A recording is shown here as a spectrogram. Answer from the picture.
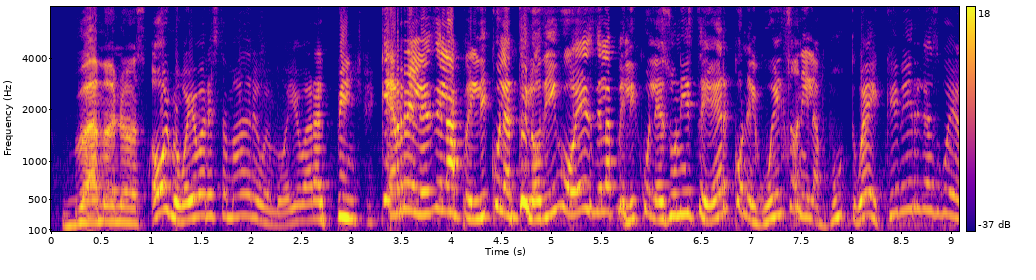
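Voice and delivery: loud, high excited yelling; excited shouting. Real, not acted. Gamer shouts to viewers about a movie easter egg, excited. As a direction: shout it out, thrilled with the find.

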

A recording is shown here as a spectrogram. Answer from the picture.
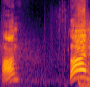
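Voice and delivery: shocked shout then a high laugh; startled yell. Real, not acted. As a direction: jump out of your skin.

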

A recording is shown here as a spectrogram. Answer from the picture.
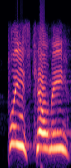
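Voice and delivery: loud, high mock outburst; exasperated plea. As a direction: melodramatic demand to be put out of misery. Acting out Jonah's despairing complaint.

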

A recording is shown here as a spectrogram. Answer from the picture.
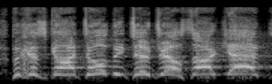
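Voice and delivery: high, loud shouted answer; recruit shouting. Retold or imitated. Recruit shouting back at the drill sergeant, high loud.

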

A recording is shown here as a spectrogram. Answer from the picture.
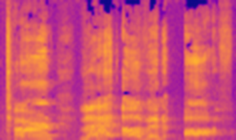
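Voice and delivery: high, slow, drawn-out complaint about the heat; mock exasperation. To viewers, recalling the hot morning, mock exasperated wail. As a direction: stretch it out like you're melting. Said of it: "I was like".

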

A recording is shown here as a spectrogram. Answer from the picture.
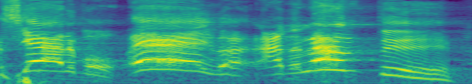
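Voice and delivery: loud, high welcoming holler; big hearty call, high-pitched; calling out a greeting. Retold or imitated. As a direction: shout them in heartily from across the room. Calls out welcoming arriving brothers.

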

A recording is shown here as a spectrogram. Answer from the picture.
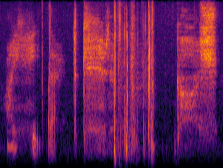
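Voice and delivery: muttered whispered aside. Acted. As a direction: hiss it under your breath. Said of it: "unvoiced whisper aside".

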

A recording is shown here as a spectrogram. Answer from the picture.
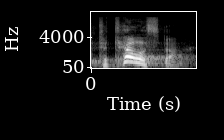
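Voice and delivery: loud proclaiming shout after a breath; forceful, declamatory cry; cried out from the cross. Retold or imitated. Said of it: "he takes his breath".

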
